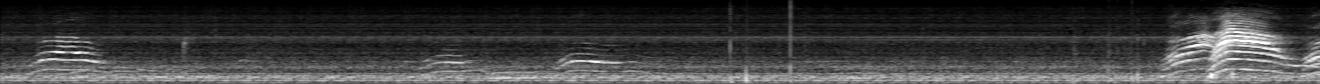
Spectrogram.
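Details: Morning exchange between two orange cats: short rising-falling meows spaced a few seconds apart, then a long stretch of quiet hum, before a loud, strained, drawn-out wail closes the argument.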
